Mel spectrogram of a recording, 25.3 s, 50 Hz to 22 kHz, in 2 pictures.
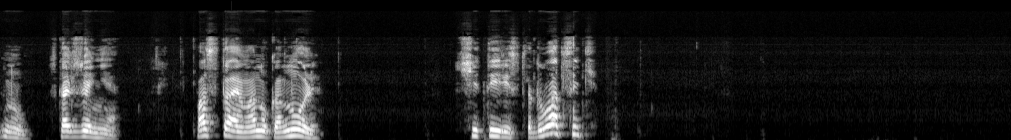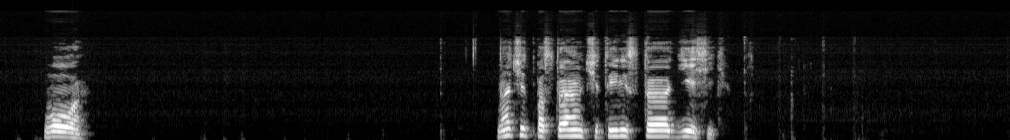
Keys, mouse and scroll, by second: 2.4-7.7 drag, 9.6 click, 19.4-23.5 drag.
